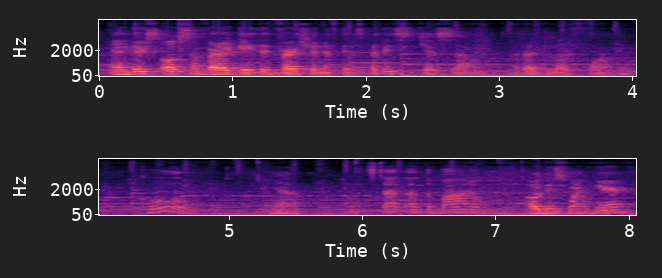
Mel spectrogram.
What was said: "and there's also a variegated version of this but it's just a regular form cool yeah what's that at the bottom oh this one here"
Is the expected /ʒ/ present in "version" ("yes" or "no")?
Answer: no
